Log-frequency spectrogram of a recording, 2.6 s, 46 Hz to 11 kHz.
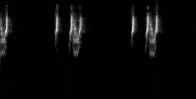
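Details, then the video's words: Quail lure call for morning hunting: three clear phrases, each a single bright note followed by a quick double note, spaced about a second apart. "Quail Calling 2020 | Batair Ki Awaz suba ki shikar Ki liye"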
